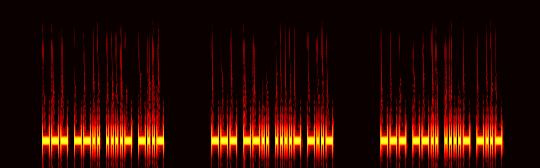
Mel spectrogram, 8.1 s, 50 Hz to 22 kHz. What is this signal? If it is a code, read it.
Morse code, heard as a keyed tone, about 34 wpm, 700 Hz. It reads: OZ4X OZ4X OZ4X
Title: DXCC-100 Call Signs - 4 Characters - Repeated 3x - 35wpm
